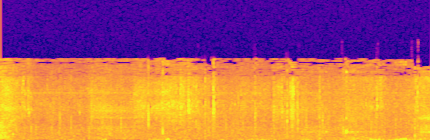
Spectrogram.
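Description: Steady, even outdoor rushing noise with no distinct events.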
